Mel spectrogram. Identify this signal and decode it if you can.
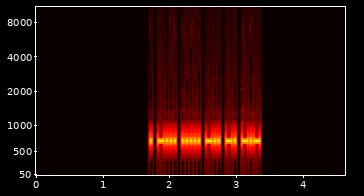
Morse code, heard as a keyed tone, about 40 wpm, 700 Hz. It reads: EB5DNK
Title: DXCC-100 Call Signs - 6 Characters - 40wpm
